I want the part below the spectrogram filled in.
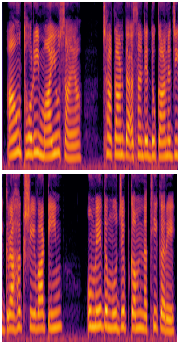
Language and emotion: Sindhi, sad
